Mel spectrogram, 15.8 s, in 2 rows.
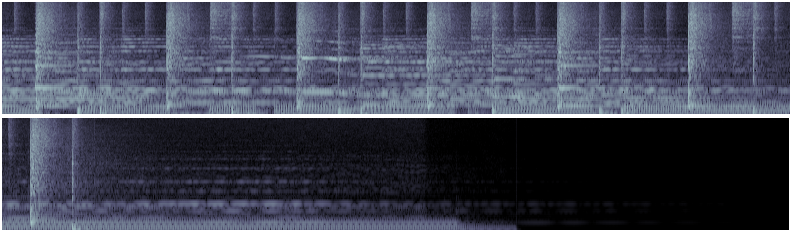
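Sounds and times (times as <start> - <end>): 
moody country rock music: 0.0 - 11.0.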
